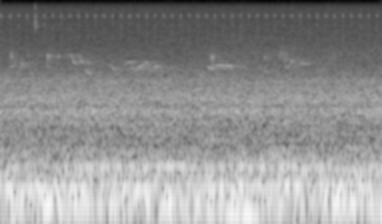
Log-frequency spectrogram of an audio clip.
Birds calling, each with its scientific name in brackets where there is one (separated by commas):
American Robin (Turdus migratorius)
